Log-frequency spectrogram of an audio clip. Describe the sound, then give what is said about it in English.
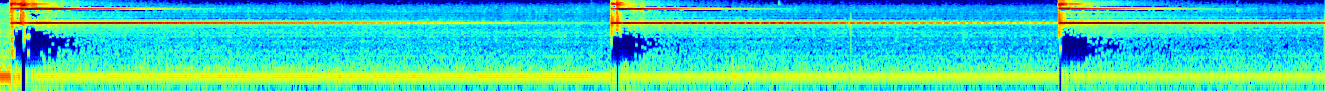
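Tingsha bells are struck three times, each producing a bright, clear metallic ring that shimmers and slowly fades over several seconds. The chimes are alone, with no talking. “All right, so just take a nice deep breath with me as I ring the tincture bells to clear out that energy and create a beautiful space for our channeling.”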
